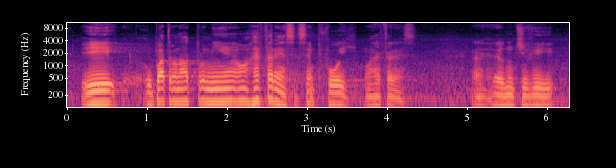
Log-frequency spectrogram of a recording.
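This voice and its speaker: Using ordinary pitch variation, a man speaks at a moderate pace. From Campo Maior, Piauí, Brazil. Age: 60s. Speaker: former student. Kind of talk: documentary interview testimony.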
